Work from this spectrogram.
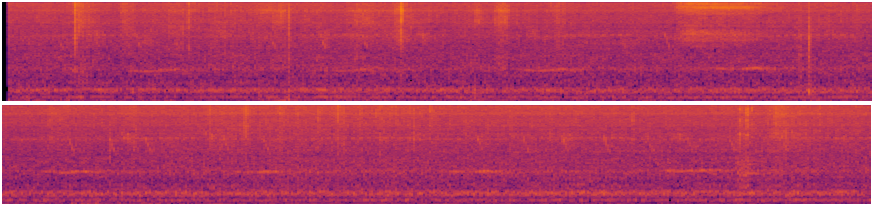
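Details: Honey bees in Cambodia, a steady dense hum of many wings holding a low even drone throughout, with faint higher tones and a few soft clicks.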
